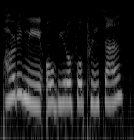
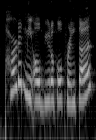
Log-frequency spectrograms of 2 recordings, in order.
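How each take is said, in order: First: It is said in a sad, pathetic voice. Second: It is said in a plain, neutral voice.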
